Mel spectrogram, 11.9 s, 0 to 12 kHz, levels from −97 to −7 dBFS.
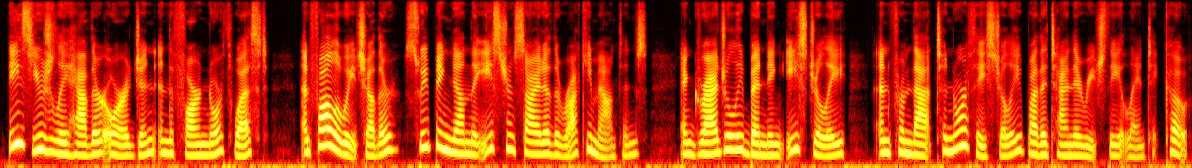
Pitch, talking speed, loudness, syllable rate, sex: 205 Hz, 195 wpm, -21 LUFS, 5.7 syllables/s, female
